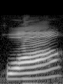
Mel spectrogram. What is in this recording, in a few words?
"hua2", mandarin, female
